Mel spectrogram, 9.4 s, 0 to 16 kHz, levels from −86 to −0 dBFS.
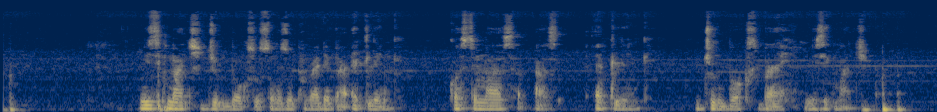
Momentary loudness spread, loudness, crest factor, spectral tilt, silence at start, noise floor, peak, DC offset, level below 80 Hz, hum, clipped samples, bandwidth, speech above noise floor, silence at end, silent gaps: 15 LU; -27 LUFS; 20 dB; -5 dB/octave; 0.05 s; -61 dBFS; -8 dBFS; under 0.1%; -40 dBFS; none; under 0.1%; 11.5 kHz; 35 dB; 0.3 s; none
